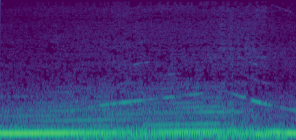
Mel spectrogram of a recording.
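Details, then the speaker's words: Turbo car on a test drive, tipping into the throttle: a thin whistling whirl rising in pitch over the exhaust drone under load. Turbo judged faulty and sent out to be rebuilt. "And I'm sure the camera's picking that up, or you can hear it whirl. So I just wanted to show you what it was doing."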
